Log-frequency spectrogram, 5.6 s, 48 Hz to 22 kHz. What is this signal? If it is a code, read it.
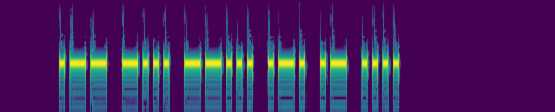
Morse code, heard as a keyed tone, about 23 wpm, 700 Hz. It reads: WB7RAH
